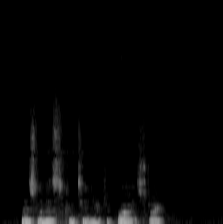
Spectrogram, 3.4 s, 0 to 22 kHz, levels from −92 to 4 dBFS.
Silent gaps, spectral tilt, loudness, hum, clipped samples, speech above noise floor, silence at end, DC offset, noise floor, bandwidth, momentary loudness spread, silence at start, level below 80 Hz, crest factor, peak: none; -7.5 dB/octave; -39 LUFS; none; under 0.1%; 51 dB; 0.95 s; under 0.1%; -89 dBFS; 9.8 kHz; 8 LU; 0.3 s; -76 dBFS; 18 dB; -22 dBFS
